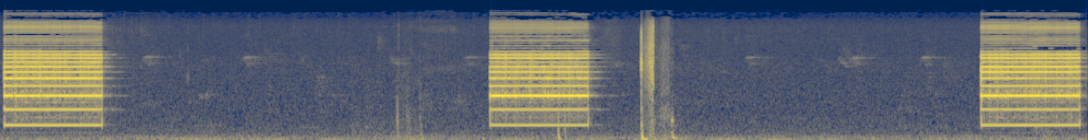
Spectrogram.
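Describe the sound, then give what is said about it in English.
An outgoing phone call's ringback tone: three steady, buzzy one-second rings spaced about four seconds apart, with near-silence and a faint click between them and no voices. “All right, guys, I'm calling him already.”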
